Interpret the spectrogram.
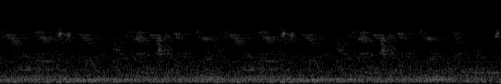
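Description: Small birds chirping faintly, short calls every half second or so, over a low steady city hum.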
